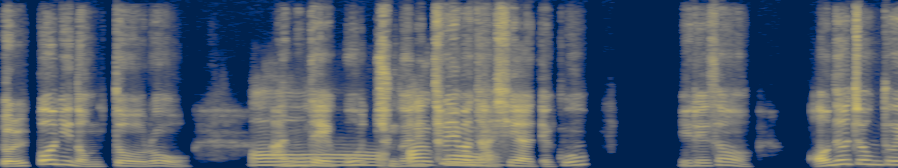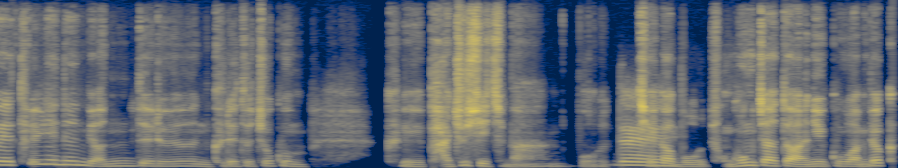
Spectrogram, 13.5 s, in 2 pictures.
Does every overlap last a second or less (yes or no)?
no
